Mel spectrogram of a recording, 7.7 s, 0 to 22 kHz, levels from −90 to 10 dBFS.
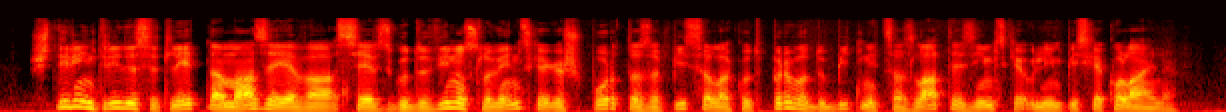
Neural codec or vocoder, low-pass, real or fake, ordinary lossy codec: none; none; real; none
